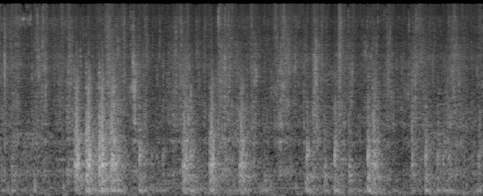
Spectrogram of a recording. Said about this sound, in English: we're going to go in with a couple tablespoons of tomato paste. So you just want to get that in there and kind of stir it around.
